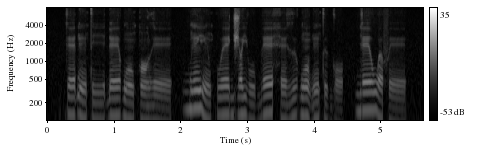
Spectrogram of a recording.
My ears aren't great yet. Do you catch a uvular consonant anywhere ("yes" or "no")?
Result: no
